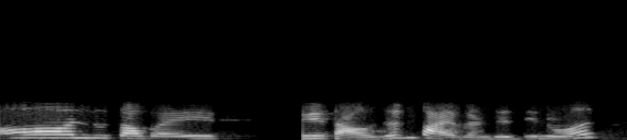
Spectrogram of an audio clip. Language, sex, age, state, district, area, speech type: Nepali, female, 18-30, West Bengal, Alipurduar, urban, conversation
